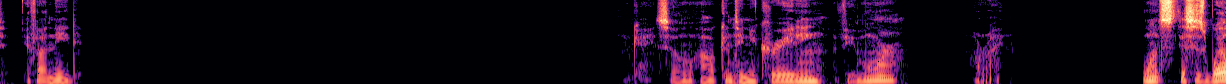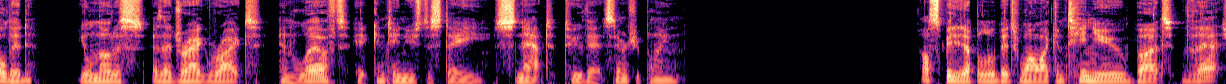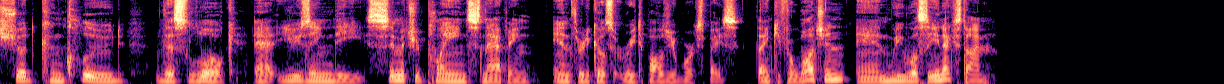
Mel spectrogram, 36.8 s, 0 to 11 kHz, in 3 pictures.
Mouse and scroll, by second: 8.7-11.4 right drag.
